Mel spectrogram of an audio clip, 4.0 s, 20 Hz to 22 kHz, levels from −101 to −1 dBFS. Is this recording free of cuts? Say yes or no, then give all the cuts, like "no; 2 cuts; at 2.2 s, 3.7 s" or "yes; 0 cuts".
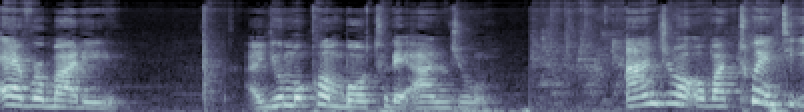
yes; 0 cuts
